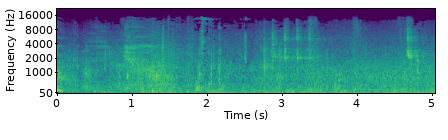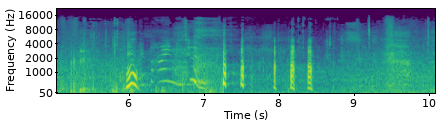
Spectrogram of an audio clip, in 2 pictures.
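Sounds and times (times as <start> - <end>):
soft hoofbeats on sand: 3.3 - 7.1.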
